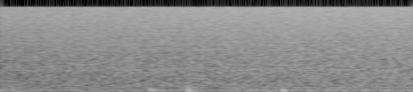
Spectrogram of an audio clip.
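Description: Steady hiss of background noise with a faint low hum beneath it; no playing or singing.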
